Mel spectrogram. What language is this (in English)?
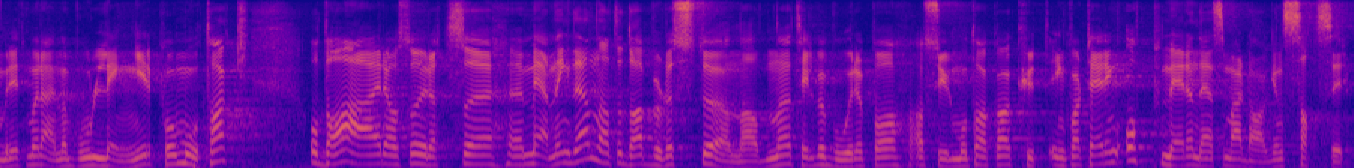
Norwegian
